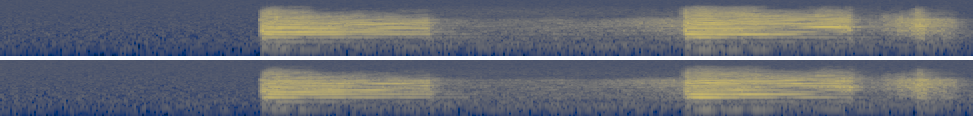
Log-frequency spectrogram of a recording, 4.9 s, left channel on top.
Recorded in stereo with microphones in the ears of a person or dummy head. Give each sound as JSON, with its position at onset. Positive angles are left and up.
{"t": 1.3, "sound": "a buzzer", "side_deg": 85, "distance_m": 1.1}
